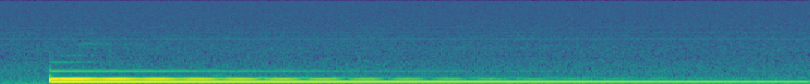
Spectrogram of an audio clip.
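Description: A single deep meditation gong strike rings out after a brief quiet, its low humming tone with a wavering overtone sustaining and slowly fading over several seconds, with no talking.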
